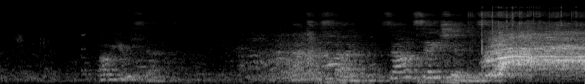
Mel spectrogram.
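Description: A woman speaks through a loudspeaker, announcing.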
